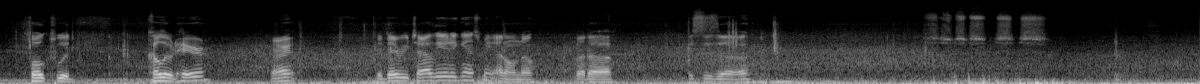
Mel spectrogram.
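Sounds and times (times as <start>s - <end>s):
low outdoor rumble: 0.0s - 12.0s
short high chirps: 9.2s - 10.5s.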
